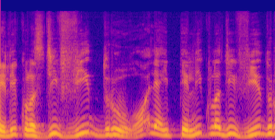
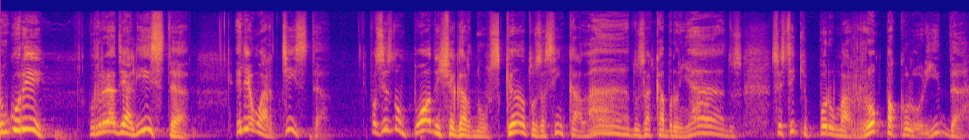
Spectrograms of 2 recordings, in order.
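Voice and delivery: put-on southern Brazilian gaúcho accent; 2 semitones higher than usual. Speaker quotes a man passionate about radio advising broadcasters, imitating a gaúcho accent. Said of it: "E ele com aquele sotaque gaúcho".

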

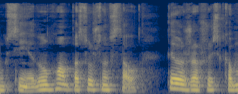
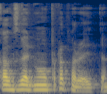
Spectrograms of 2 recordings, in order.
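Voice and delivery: plain reading voice

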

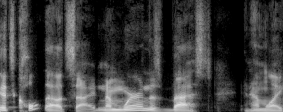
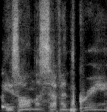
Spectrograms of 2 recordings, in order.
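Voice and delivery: hushed, quiet, whispered announcer-style commentary voice; 17 dB quieter than usual. Playing a golf announcer commenting on a shot: whispered golf announcer voice. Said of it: "do you usually whisper?".

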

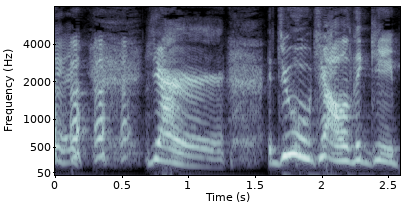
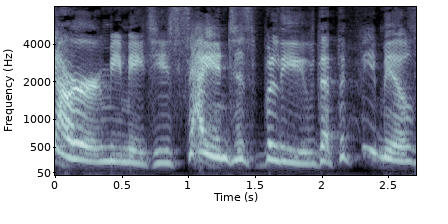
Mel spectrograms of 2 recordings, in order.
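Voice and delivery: put-on pirate voice. Riffing on a comedy bit about a pirate, a performer speaks in a pirate voice. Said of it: "do it in a pirate voice".

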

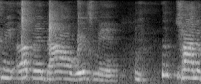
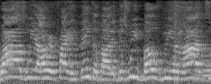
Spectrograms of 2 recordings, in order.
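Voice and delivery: plain

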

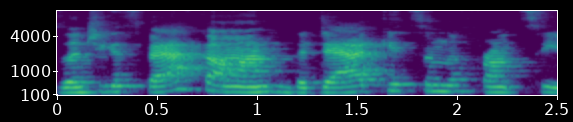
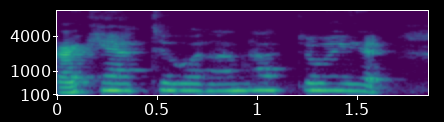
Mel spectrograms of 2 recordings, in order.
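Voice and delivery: put-on girl's voice, high, soft, sobbing, tearful; 5 semitones higher, 5 dB quieter than usual. Retelling a story about a ride, voicing a girl, imitating her crying. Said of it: "just starts crying like".

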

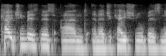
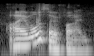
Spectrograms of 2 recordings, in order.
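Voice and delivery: mock sassy tone with a pause. Answering a greeting in the show's running joke: mock sassy tone with a pause. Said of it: "just the right amount of pause and the right amount of sass".

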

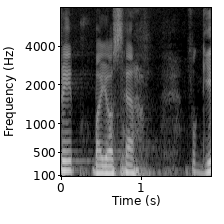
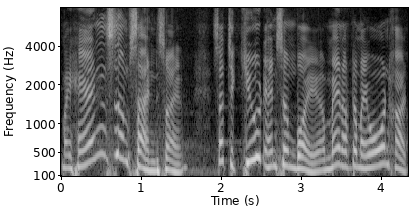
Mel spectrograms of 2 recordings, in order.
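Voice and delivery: doting motherly voice, pitched up; 7 semitones higher than usual. Imitating his mom praising her son: Auntie Ranjini impression. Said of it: "that was my impression of Auntie Jean, Auntie Ranjini".

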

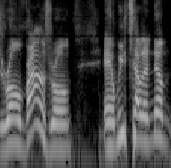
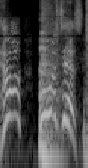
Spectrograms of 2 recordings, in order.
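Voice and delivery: squeaky voice pushed very high; 12 semitones higher than usual. Act out Jamel answering a call from the defense players, in Jamel Holloway's high voice. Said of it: "Jamel got a high screen voice".

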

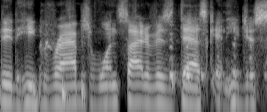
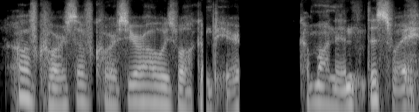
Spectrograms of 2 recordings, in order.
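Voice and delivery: put-on very old voice, said quieter; 4 dB quieter than usual. The hunched old butler welcomes the visitors in; very old man, like in Up. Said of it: "Very old. Very, very old. Think like that old dude from the movie Up. Oh, right. Okay, yeah. And he's kind of hunched over and he's wearing a butler, / Very old. Very, very old. Think like that old du".

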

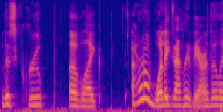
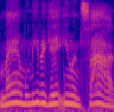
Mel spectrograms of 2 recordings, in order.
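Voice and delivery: put-on rural country-style accent; 3 semitones higher than usual. Retelling a scene, speaker quotes a man speaking to an old lady, put-on country accent. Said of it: "they all have like country accents".

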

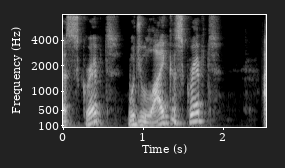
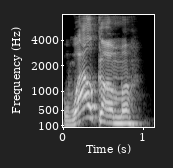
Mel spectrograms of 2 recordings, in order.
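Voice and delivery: put-on big, booming, loud, high boisterous voice; 5 semitones higher, 4 dB louder than usual. Retelling how he greets you when you arrive, imitating a very loud, boisterous welcome. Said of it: "Very loud and boisterous like he is".

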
